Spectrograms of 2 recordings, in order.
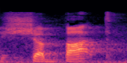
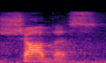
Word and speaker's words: Shabbat: a tee okay T in Israel they go with the mainly Sephardic pronunciation of T so if you go to Israel right now you would always hear them say shabbat shalom not Shabbos Shalom okay so but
